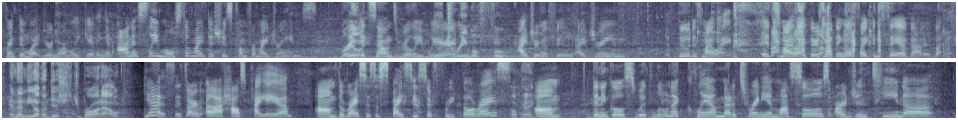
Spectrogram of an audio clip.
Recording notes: From the outdoor patio bar at Unidad Restaurant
